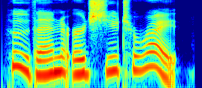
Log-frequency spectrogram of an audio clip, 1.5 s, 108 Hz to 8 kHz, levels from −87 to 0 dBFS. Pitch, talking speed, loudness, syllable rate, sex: 245 Hz, 235 wpm, -15 LUFS, 6.1 syllables/s, female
